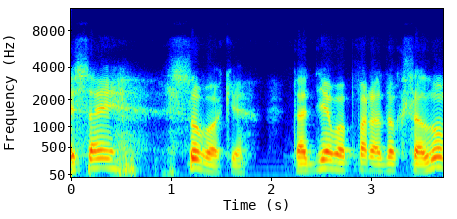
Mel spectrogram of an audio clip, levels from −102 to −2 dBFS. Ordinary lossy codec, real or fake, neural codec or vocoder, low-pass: Opus, 32 kbps; real; none; 7.2 kHz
